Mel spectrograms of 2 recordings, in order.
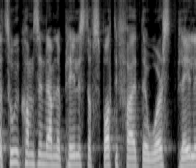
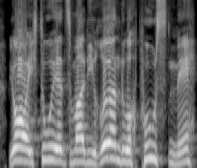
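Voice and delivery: hammed-up Viennese accent, higher and louder; thick Viennese accent; 8 semitones higher, 4 dB louder than usual. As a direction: play a chatty Viennese plumber-doctor, pitched high. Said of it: "switched into a thick Viennese accent".

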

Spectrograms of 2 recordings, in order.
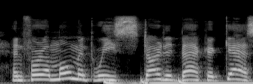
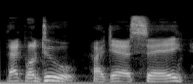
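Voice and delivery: lower, measured doctor's voice; grave old doctor; 5 semitones lower than usual. A narrator's reading. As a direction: speak as the stern family doctor. Doctor speaks.

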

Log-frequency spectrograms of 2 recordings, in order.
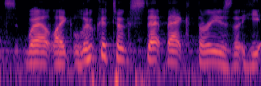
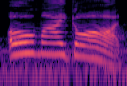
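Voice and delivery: high, drawn-out yell, louder than usual; retold yelling; 8 semitones higher, 7 dB louder, much slower than usual. Fan recalls jumping off the couch at the shot, yelling. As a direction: re-enact a stunned fan yelling at the winning shot. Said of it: "just started yelling".

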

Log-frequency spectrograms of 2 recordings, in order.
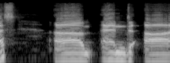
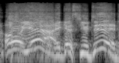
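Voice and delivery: much higher, dopey agreement; gullible lackeys; 4 dB louder than usual. Retold or imitated. Crew agreeing with Damien, high dopey voice. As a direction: agree like easily fooled sidekicks. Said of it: "And they're like".

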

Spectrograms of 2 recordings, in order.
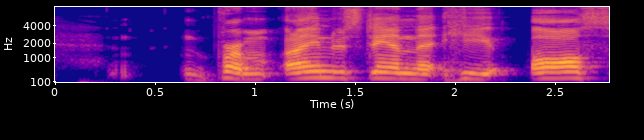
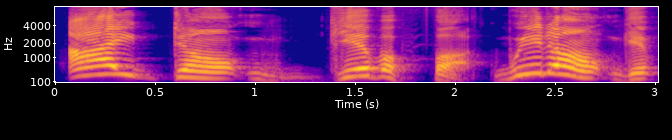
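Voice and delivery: emphatic; 4 semitones higher, 10 dB louder, slower than usual. Real, not acted. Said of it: "I'm an old man".

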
